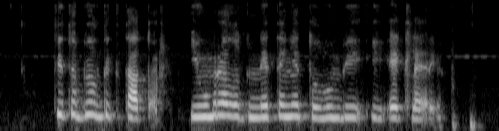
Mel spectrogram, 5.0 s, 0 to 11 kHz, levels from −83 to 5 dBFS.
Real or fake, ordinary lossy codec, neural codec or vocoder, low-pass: real; Opus, 16 kbps; none; 9.9 kHz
